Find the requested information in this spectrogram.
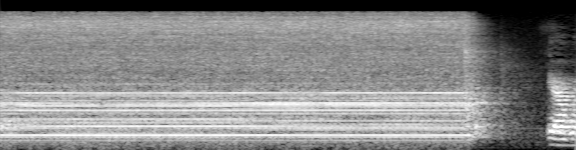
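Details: Portable suction unit at an EMS training station on upper airway adjuncts and suction: loud steady whirring motor that stops abruptly, then a brief voice.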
